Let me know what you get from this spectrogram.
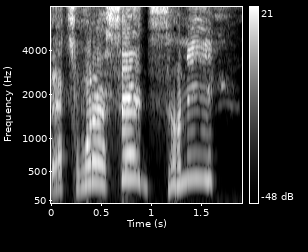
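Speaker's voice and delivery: yelling at full blast, very high, loud, shrill, rising. Retelling a story where the mask grabs a shirt: imitating a yell. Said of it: "grabs Chuck's shirt and yells".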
